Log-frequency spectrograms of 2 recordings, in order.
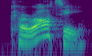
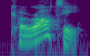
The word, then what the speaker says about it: karate: borrowed from another language so we put the e at the end as a e e sound okay practice again karaoke karaoke and karate karate okay so let's try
